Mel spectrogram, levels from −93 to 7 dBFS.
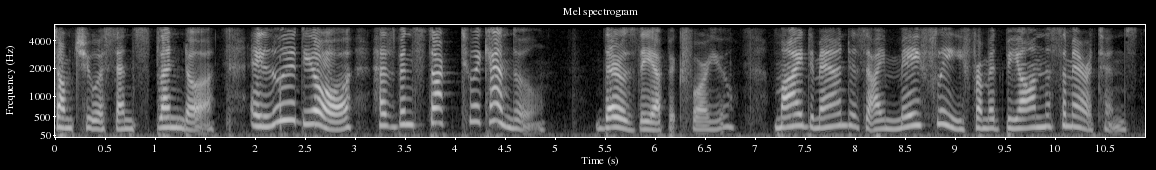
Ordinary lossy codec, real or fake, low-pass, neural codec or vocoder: AAC, 48 kbps; real; 5.4 kHz; none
